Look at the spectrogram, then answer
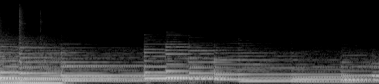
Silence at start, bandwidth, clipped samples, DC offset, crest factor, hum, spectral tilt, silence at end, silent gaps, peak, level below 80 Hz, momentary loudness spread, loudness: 0 s; 7.8 kHz; under 0.1%; under 0.1%; 14 dB; none; -10 dB/octave; 0 s; none; -6 dBFS; -30 dBFS; 6 LU; -23 LUFS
